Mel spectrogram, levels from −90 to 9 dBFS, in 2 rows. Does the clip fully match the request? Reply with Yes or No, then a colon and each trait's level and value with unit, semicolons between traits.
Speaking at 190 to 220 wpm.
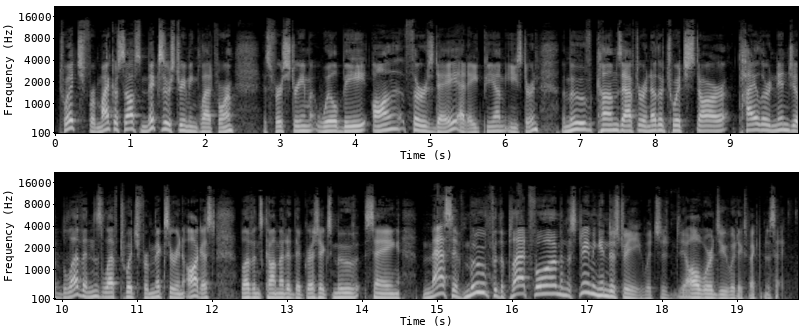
No: average, 175 wpm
